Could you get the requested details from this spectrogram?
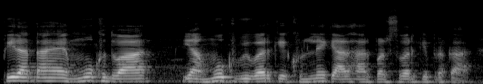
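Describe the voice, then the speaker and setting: Slow, deliberate male grammar teacher. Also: mid-range voice, fairly even intonation, slight background noise. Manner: slow and deliberate, repeats terms, says each sound aloud; addresses students as friends. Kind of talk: recorded grammar lesson.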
